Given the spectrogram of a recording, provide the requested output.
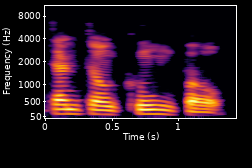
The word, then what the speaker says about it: Antetokounmpo: And Giannis Antetokounmpo. – It's not horrible for a split second. Giannis. He's Greek. Giannis, Giannis? – Antetokounmpo.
